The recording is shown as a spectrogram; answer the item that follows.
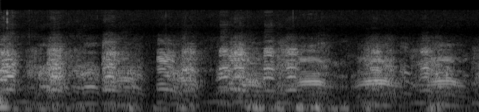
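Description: Domestic geese, brown Chinese geese among them, honking in a rapid run of short, high, nasal calls, several a second.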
